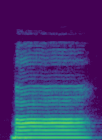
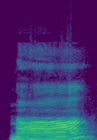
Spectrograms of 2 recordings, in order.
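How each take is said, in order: First: It is said with the first basic tone. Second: It is said with the second basic tone.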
